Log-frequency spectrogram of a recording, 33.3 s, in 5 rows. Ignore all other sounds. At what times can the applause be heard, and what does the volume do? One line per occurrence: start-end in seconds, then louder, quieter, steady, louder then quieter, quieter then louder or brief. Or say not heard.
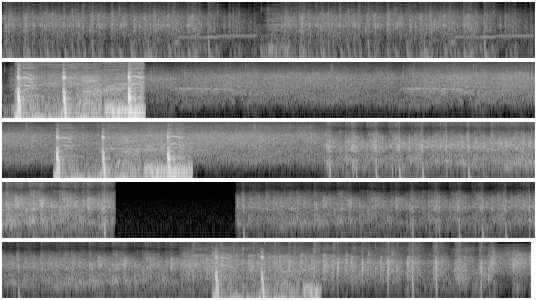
0.0-21.4 louder
22.9-33.2 louder.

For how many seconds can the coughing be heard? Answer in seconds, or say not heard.
5 s.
